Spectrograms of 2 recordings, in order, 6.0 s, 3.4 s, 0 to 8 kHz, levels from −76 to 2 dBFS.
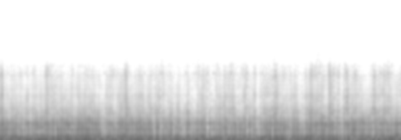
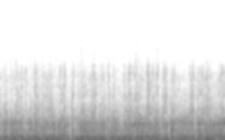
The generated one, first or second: first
